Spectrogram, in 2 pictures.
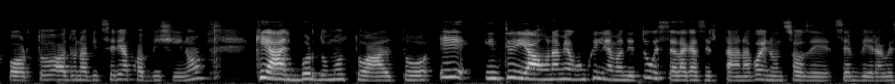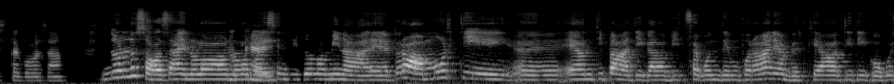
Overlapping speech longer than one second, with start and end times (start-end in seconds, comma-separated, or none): none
